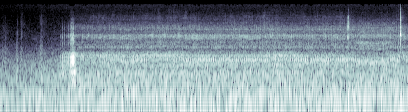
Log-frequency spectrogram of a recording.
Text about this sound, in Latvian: pēc brīža nostrādā relejs un mazais pelēkais motors pagriež domu baznīcas pulkstiņu radītājus par minūti uz priekšu.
